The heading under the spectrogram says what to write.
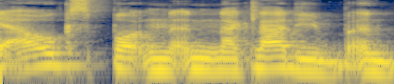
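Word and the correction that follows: Beauxbatons: die Beaubaton.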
